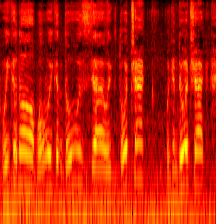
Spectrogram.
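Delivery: a hammed-up Irish door-to-door pitch; Irish accent. Doc salesman pitching a customer, in imitated Irish accent. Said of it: "he would go into an Irish accent".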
